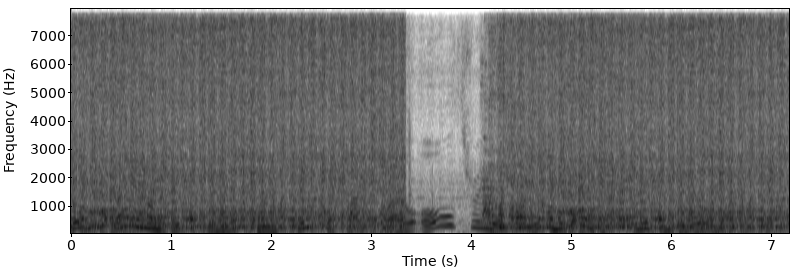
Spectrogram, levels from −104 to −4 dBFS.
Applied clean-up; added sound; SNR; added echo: none; Engine starting; -3 dB; none.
